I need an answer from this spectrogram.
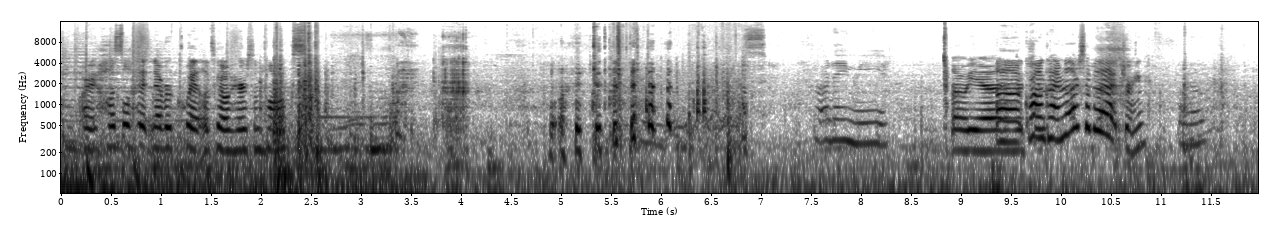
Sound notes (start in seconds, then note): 3.8 snorts; 4.8 laughs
